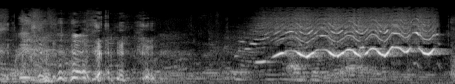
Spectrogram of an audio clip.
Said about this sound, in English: I'm gonna give you a slide whistle solo.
